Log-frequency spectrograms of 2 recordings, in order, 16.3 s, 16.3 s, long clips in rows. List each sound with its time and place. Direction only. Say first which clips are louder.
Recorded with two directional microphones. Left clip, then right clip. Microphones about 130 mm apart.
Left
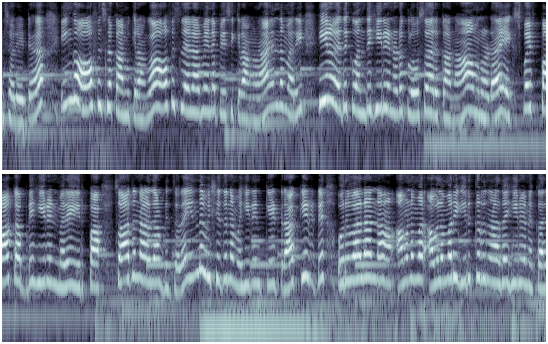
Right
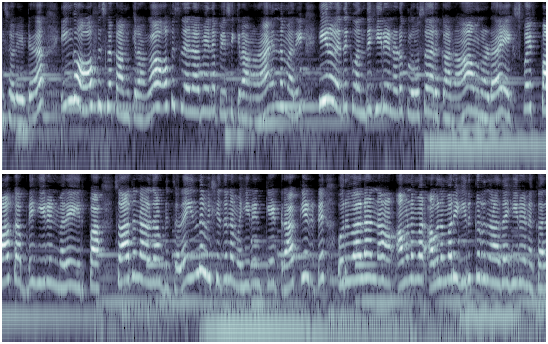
0.1 s a woman's voice: left 3 dB; 30° left (ahead or behind); by 16.3 s 10° left (ahead or behind)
